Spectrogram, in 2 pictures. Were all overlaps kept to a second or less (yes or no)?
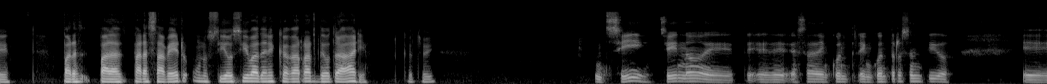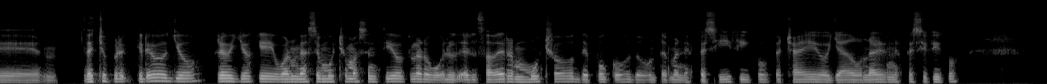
yes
